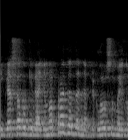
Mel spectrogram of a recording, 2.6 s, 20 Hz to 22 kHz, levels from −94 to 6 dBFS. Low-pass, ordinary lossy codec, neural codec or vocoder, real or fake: 7.2 kHz; MP3, 48 kbps; none; real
